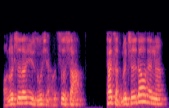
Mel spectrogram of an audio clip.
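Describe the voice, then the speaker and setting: A man giving a Bible exposition, retelling and explaining a passage in a measured storytelling way. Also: a little high, animated, husky. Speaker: Bible teacher. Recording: distant mic, dull lo-fi sound.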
